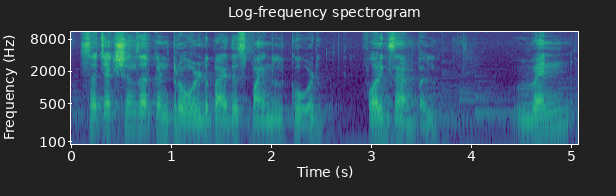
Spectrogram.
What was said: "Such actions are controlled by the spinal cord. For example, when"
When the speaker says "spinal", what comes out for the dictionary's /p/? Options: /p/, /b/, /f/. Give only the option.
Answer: /p/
